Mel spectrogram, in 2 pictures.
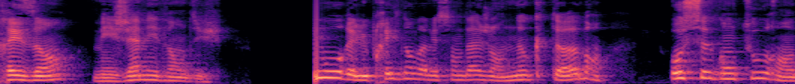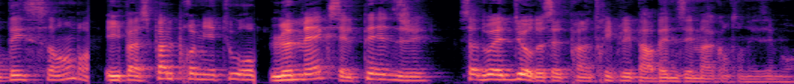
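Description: Against a quiet background, a man talks at a fairly quick pace with a fairly high pitch. His pitch swings very wide, and his loudness rises and falls sharply. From France. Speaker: stand-up comedian. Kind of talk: stand-up comedy, a rapid-fire political roast with punchlines and audience laughter. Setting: stage with audience. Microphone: phone near.

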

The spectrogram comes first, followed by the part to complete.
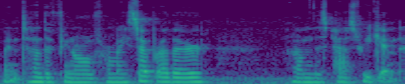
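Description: A woman speaks at a medium pitch. Noticeable background noise is present. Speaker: real estate agent. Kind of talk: casual talk to camera.

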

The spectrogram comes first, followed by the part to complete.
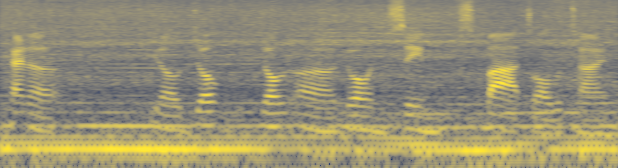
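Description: The speech moves at a moderate pace with a dry sound with no echo, while music plays in the background. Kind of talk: casual vlog chat. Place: garden. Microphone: phone near.

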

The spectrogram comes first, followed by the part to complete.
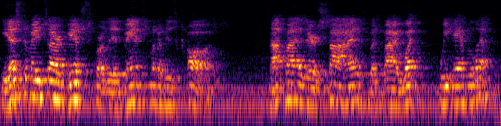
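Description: A man talks at a fairly slow pace with ordinary pitch variation. Audible room echo and noticeable background noise surround his voice. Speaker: reader at a mission service. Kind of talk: devotional reading. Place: hall. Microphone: camera far.

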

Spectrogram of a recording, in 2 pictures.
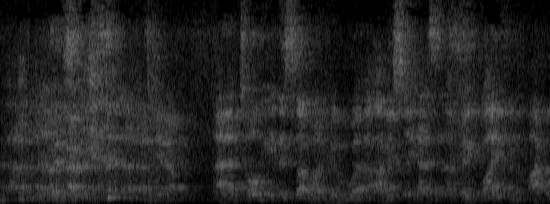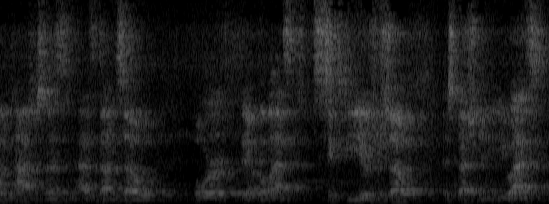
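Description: Over light background noise and strong room echo, a man speaks at a moderate pace with fairly even intonation. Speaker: lecturer. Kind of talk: lecture. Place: hall. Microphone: camera far.

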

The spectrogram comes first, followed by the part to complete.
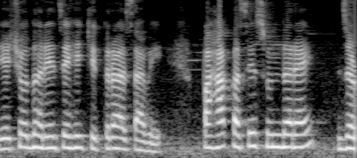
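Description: In a natural voice, the text is read aloud with fairly even intonation.

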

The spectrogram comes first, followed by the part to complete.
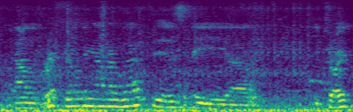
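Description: There is loud background noise. A man is speaking. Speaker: train tour guide. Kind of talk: tour commentary. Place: train.

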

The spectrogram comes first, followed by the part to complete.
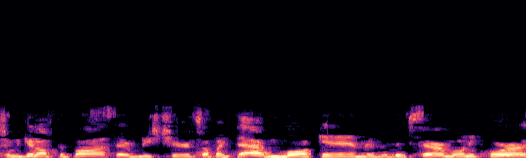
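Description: Against a quiet background, a man with an American accent talks at a very fast pace, the sound dry with no echo. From Philadelphia, US. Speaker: college hockey player; guest. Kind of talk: casual chat. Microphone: video call.

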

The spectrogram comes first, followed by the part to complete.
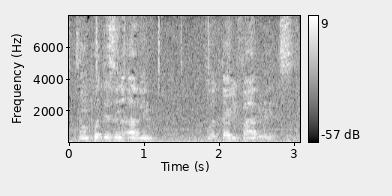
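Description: Noticeable background noise fills the clip. Over it, a man speaks at a fairly quick pace. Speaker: home cook host. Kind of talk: cooking tutorial. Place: kitchen. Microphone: camera far.

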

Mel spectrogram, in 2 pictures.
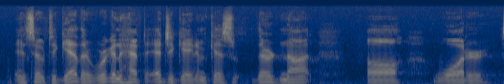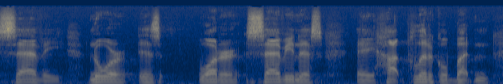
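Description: With a Texan accent, a man talks at a moderate pace and keeps his intonation fairly even. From Texas. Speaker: state legislator. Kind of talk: panel discussion. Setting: stage with audience at a conference. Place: stage. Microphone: handheld.

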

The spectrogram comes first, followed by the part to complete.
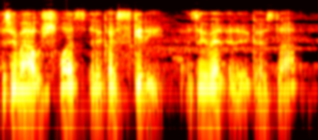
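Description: Noticeable background noise accompanies speech at a very fast pace. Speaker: let's play gamer. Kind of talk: casual gameplay commentary.

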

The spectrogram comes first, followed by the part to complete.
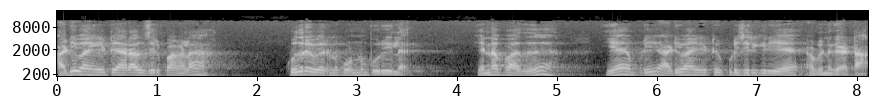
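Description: Speaking at a very even loudness, a man uses ordinary pitch variation. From Tamil Nadu, India. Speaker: radio broadcaster. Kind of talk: radio storytelling talk. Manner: plain, conversational, gently humorous. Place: studio.

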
